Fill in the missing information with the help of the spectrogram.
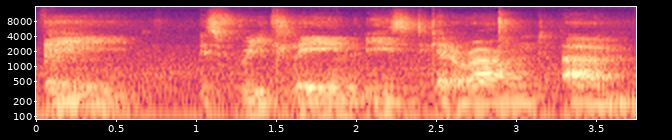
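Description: A young adult man on a study-abroad panel talks loosely to fellow students in a classroom with a projector screen, full of fillers and restarts. His deep voice is completely flat and measured in pace. A far camera mic captures echoey, distant, noisy sound.

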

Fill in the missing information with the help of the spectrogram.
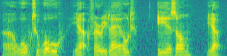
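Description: Here a CB radio hobbyist and vlogger, a middle-aged man with an English accent, flips through old magazines and reads snippets aloud. His mid-range voice moves at an unhurried pace, and his casual commentary is sprinkled with wry, amused asides.

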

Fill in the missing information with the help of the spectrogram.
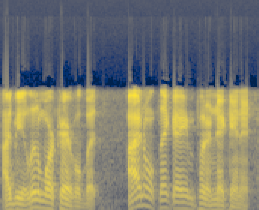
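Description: Demonstrating at a workbench, this plain-spoken, folksy radio hobbyist talks at a quick pace in a fairly low voice with big swings in pitch. The casual tutorial is recorded on a camera mic, sounding muffled and phone-like with noise behind him.

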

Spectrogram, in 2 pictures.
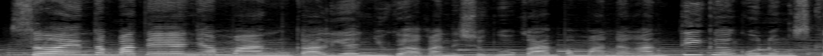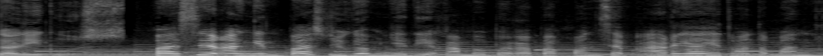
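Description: Upbeat high-voiced woman narrating. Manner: upbeat, chatty, keeps addressing viewers as friends. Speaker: travel vlogger. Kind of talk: scripted voice-over narration. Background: background music.

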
